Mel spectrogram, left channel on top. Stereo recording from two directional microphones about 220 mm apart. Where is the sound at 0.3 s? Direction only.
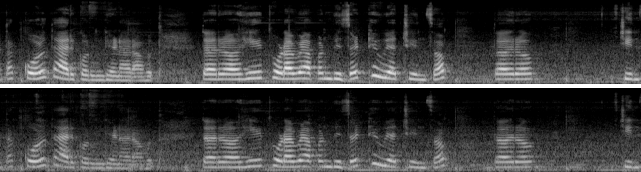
20° left (ahead or behind).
